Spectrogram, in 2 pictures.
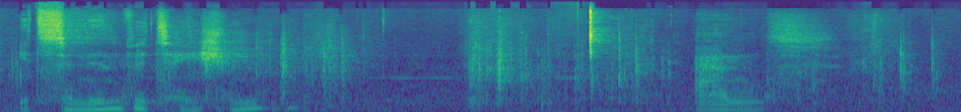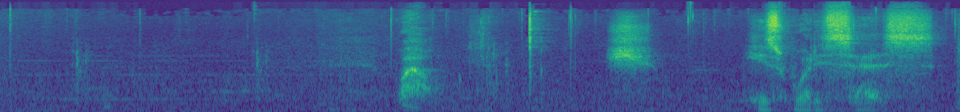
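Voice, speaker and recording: A man playing a friendly, secretive wizard-school companion in an ASMR roleplay, speaking in a hesitant, confiding way and often dropping to a whisper. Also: deep voice. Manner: hesitant, halting, hushed and confiding. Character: friendly, secretive Hogwarts companion eager for a ghost party. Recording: clearly noisy ambient background.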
